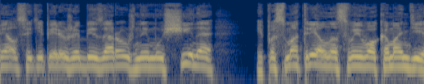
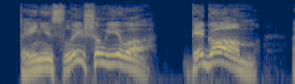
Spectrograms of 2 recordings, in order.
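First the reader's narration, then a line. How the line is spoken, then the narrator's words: Growl. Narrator (Russian): рыкнул тот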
